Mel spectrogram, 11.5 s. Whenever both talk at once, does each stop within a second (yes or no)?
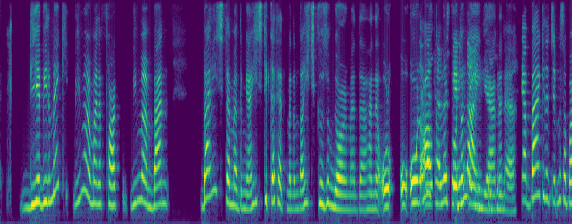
no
